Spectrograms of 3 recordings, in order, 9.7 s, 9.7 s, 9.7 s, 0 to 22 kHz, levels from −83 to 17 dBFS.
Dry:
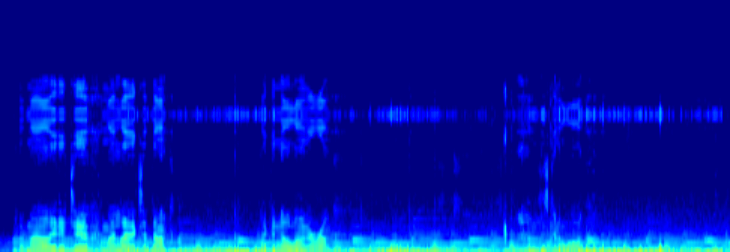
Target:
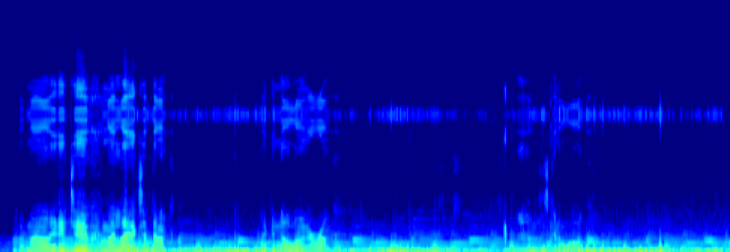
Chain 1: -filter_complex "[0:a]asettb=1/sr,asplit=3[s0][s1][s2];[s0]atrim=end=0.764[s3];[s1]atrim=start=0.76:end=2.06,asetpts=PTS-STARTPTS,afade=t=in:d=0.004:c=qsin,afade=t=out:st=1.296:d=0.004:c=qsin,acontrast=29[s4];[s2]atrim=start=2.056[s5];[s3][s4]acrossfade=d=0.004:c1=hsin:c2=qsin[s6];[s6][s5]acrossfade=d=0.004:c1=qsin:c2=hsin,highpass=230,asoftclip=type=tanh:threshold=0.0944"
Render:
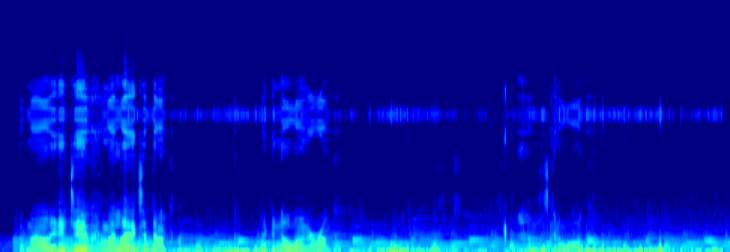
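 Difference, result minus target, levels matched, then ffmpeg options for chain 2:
125 Hz band -6.5 dB
-filter_complex "[0:a]asettb=1/sr,asplit=3[s0][s1][s2];[s0]atrim=end=0.764[s3];[s1]atrim=start=0.76:end=2.06,asetpts=PTS-STARTPTS,afade=t=in:d=0.004:c=qsin,afade=t=out:st=1.296:d=0.004:c=qsin,acontrast=29[s4];[s2]atrim=start=2.056[s5];[s3][s4]acrossfade=d=0.004:c1=hsin:c2=qsin[s6];[s6][s5]acrossfade=d=0.004:c1=qsin:c2=hsin,highpass=65,asoftclip=type=tanh:threshold=0.0944"

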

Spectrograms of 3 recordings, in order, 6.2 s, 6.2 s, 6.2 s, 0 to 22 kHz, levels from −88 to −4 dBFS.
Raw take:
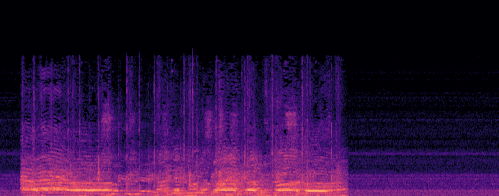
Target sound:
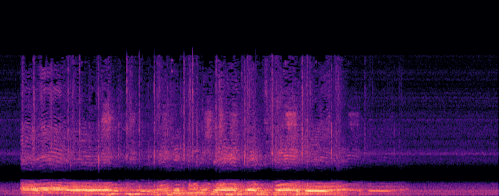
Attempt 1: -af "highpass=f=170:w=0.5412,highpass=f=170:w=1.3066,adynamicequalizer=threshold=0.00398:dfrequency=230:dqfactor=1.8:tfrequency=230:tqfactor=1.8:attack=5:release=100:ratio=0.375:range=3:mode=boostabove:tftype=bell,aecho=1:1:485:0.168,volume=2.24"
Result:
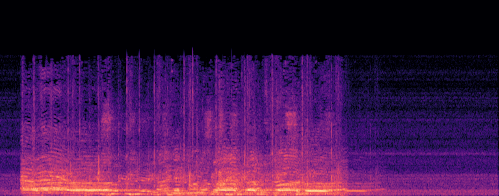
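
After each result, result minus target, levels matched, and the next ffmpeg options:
2 kHz band +16.0 dB; echo 299 ms early
-af "highpass=f=170:w=0.5412,highpass=f=170:w=1.3066,adynamicequalizer=threshold=0.00398:dfrequency=230:dqfactor=1.8:tfrequency=230:tqfactor=1.8:attack=5:release=100:ratio=0.375:range=3:mode=boostabove:tftype=bell,asuperstop=centerf=2300:order=8:qfactor=0.79,aecho=1:1:485:0.168,volume=2.24"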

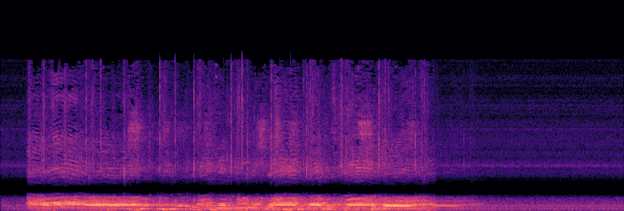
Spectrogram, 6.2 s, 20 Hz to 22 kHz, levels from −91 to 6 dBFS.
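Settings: echo 299 ms early
-af "highpass=f=170:w=0.5412,highpass=f=170:w=1.3066,adynamicequalizer=threshold=0.00398:dfrequency=230:dqfactor=1.8:tfrequency=230:tqfactor=1.8:attack=5:release=100:ratio=0.375:range=3:mode=boostabove:tftype=bell,asuperstop=centerf=2300:order=8:qfactor=0.79,aecho=1:1:784:0.168,volume=2.24"

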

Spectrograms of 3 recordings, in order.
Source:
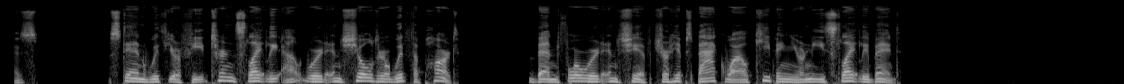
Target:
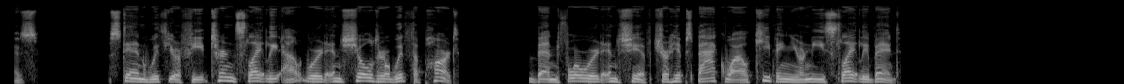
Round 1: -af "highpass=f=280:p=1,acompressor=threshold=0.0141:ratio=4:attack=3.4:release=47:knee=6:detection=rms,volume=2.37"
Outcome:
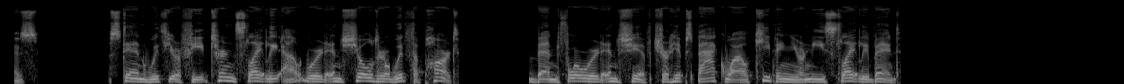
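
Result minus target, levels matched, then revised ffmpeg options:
compression: peak gain reduction +6.5 dB
-af "highpass=f=280:p=1,acompressor=threshold=0.0376:ratio=4:attack=3.4:release=47:knee=6:detection=rms,volume=2.37"

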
